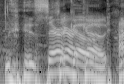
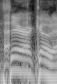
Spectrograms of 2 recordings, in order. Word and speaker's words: Cerakote: Cerakote. – I got it. Cerakote. I had to think. – Cerakote. Like Cerakote. Woman's name. And I'm going to spell it S-A-R-A.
